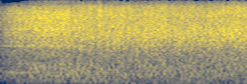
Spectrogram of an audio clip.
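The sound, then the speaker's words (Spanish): A huge wave of water crashing and flooding a corridor in an animated adventure film scene: a loud, dense, rushing roar that holds steady and unbroken throughout. “La ola de agua cubre el corredor y llega al extremo inicial donde está Ramsés, el cual adelanta sus manos queriendo protegerse. Pero la corriente lo arrolla y lo lanza a tierra.”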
